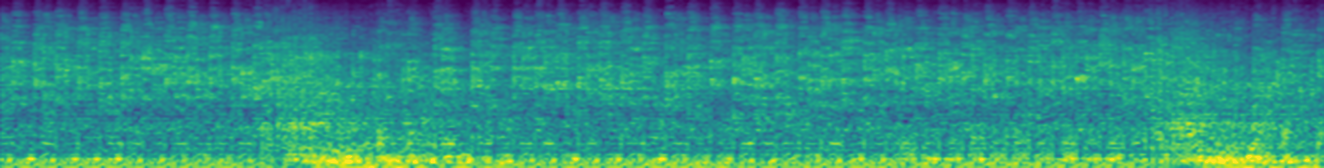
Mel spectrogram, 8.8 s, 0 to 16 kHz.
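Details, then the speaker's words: 1980s Harley FLHT Shovelhead, revived after 35+ years with failed hydraulic lifters converted to properly adjusted solid lifters and plug wires rerouted: loping V-twin idle at a steady beat, no top-end tapping or ticking; valvetrain quiet and healthy. "Well, sir, that's the way it should sound. It's not noisy now. It's not ticking with the solids adjusted right."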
